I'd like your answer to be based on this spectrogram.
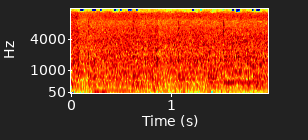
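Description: Heavy rain pours steadily in a rural fishing area, a dense, close hiss of drops hitting surfaces with no voices.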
